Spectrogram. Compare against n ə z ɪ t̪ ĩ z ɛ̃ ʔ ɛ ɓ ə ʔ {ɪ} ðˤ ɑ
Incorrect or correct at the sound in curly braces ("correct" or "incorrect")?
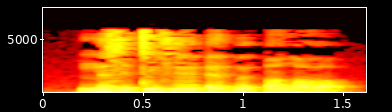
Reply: correct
